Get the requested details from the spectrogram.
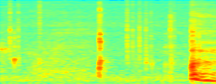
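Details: Newborn girl with hiccups while being burped, her whole body jumping with each one: a single sharp, brief catch in the throat in a quiet room, then a louder vocal sound; infant hiccups.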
